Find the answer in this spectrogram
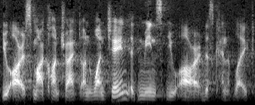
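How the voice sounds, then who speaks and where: On a conference stage in a large hall, a man answers a panel question, rambling and hedging with lots of fillers. His voice sits low, steady and fairly quick, with the hall's long reverb trailing it.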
